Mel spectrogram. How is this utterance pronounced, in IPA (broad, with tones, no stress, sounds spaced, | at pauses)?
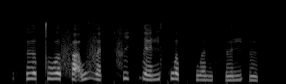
h ɨ˧ ə̯ t̪ u˧ ə̯ f a̰˧˥ w v ɛ˨˩ t̚ f i˦˥ k̚ l e˨˦ n k w ə˦˥ p̚ h w ə̤˨˩ n h ɨ˨˦ n ʔ ɨ˨˩ k̚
